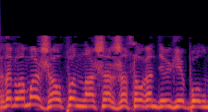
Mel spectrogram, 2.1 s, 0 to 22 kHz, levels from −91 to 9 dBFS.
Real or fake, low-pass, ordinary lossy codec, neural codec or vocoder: real; 7.2 kHz; MP3, 24 kbps; none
